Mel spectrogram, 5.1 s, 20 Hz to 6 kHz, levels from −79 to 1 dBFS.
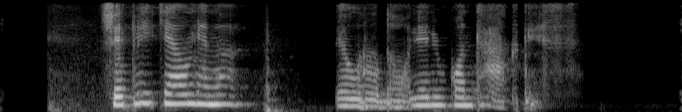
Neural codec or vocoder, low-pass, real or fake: codec, 24 kHz, 0.9 kbps, WavTokenizer, medium music audio release; 5.4 kHz; fake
